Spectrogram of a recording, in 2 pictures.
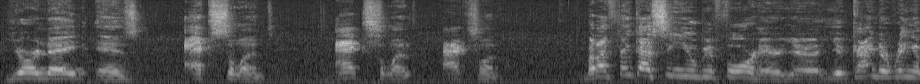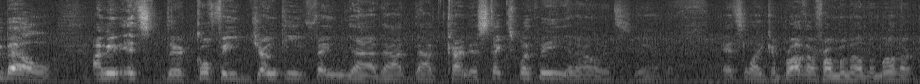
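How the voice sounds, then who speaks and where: A Dutch man with a clear Dutch accent talks his way through a live stream, chatty and excitable, often breaking into laughter. His voice sits fairly high and leaps up and down a great deal as he reacts. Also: normal speed, a little hiss or hum, poor audio. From Netherlands. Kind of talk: casual live-stream chat while flying a simulator.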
